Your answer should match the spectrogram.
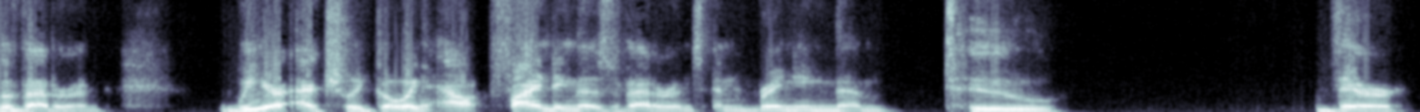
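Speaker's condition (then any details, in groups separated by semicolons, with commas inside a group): No condition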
